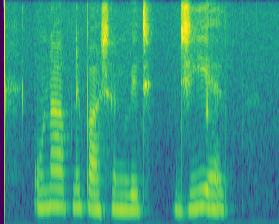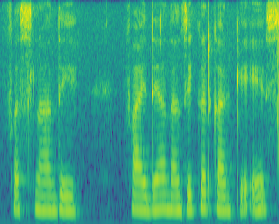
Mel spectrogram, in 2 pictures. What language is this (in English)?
Punjabi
